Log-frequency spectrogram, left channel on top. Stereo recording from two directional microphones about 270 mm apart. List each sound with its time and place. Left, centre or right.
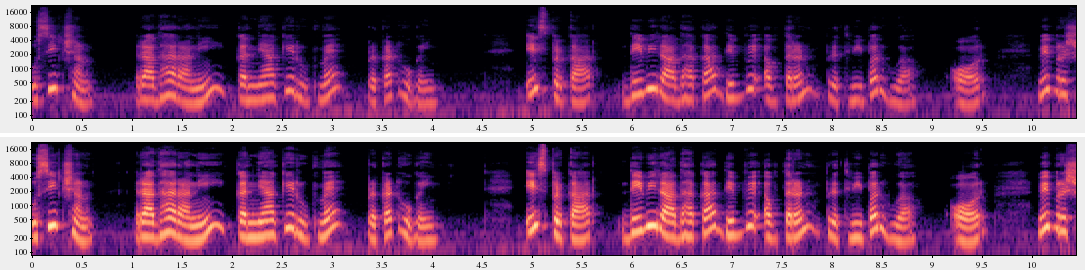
0.0 s a woman's voice: right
